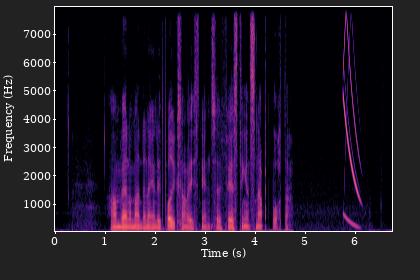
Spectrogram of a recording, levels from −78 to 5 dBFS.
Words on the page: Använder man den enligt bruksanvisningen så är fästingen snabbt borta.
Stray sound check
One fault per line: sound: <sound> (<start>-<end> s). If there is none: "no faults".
sound: chirp (5.8-6.2 s)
